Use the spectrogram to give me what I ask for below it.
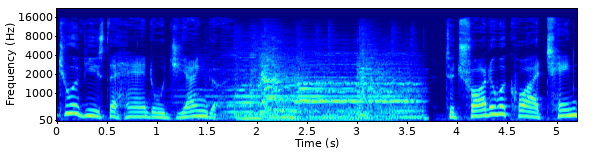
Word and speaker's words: Django: Colgrove is said to have used the handle Django to try to acquire 10 kilos of MDMA and 5 kilos of coke through Threema.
